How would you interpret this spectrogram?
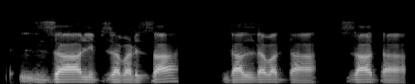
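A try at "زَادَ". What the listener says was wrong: হলো না, টান হয়নি, আলিফ মাদ্দার টানটা ছেড়ে গিয়েছে। তাহলে এটা আছে জা, জা আলিফ জাবার জা, দাল জাবার দা, জা দা।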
